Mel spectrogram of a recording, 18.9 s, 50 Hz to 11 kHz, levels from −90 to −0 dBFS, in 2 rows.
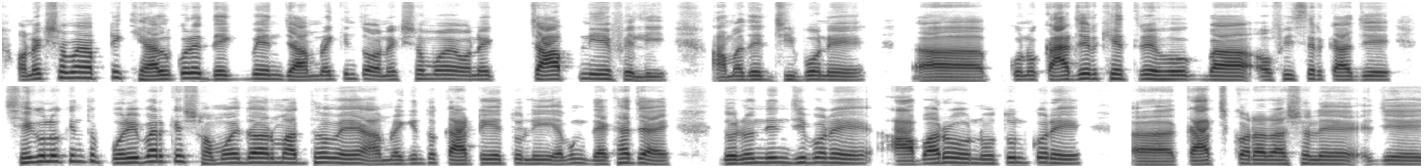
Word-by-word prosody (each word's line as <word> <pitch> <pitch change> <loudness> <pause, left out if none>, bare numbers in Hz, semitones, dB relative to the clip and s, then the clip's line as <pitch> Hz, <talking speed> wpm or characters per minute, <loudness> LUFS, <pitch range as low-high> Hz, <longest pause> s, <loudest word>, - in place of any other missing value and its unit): অনেক 190 +4 0
সময় 225 -1 +3
আপনি 220 +2 -6
খেয়াল 155 0 +4
করে 215 0 +4
দেখবেন 170 +2 -1
যে, - - +2
আমরা 160 +2 -4
কিন্তু 185 -1 -6
অনেক 160 0 -5
সময় 180 -1 -1
অনেক 165 0 -2 0.3
চাপ 170 +1 +7 0.2
নিয়ে 185 -1 +2
ফেলি, 135 -3 -3 0.4
আমাদের 150 +3 -1
জীবনে। 155 0 -2 0.6
আ - - +4 0.5
কোন 160 - -3 0.2
কাজের 190 +4 +5
ক্ষেত্রে 180 -1 0
হোক, 165 0 +2 0.2
বা 150 -1 +7 0.3
অফিসের 170 +3 -6
কাজে, 150 +1 0 0.4
সেগুলো 230 +5 +3
কিন্তু 245 0 -4
পরিবারকে 230 +6 +3
সময় 175 +5 0
দেওয়ার 195 -1 +5
মাধ্যমে 180 0 +1 0.2
আমরা 150 +2 -4
কিন্তু 165 +2 -6
কাটিয়ে 165 +4 +2
তুলি, 160 -2 -4
এবং 170 +4 -7
দেখা 160 +7 0
যায় 135 - +3 0.4
দৈনন্দিন 185 +5 +1
জীবনে 195 -2 +1 0.4
আবারো 175 +7 +3 0.2
নতুন 180 +5 -2
করে 180 -4 +2 0.5
আ - - +1 0.3
কাজ 135 0 +4 0.2
করার 155 -2 +2
আসলে 155 0 -2 0.4
যে 145 -1 -1
170 Hz, 150 wpm, -23 LUFS, 155-190 Hz, 0.6 s, চাপ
